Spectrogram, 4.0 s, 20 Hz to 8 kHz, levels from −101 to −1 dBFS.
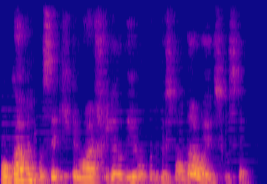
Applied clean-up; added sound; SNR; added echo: neural mask model DeepFilterNet 3.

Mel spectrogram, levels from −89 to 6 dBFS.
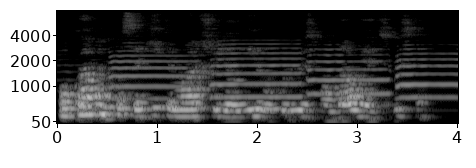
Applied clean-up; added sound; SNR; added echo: classical method WPE with log-MMSE.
